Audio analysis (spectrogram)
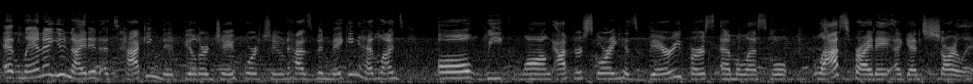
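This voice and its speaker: A woman with a high voice speaks at a moderate pace and with fairly even intonation, with music playing in the background. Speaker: sports reporter. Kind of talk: TV sports broadcast report.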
